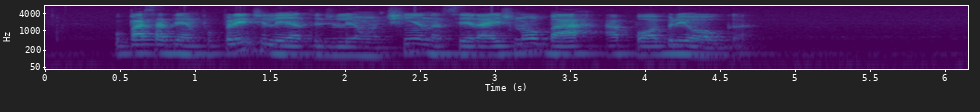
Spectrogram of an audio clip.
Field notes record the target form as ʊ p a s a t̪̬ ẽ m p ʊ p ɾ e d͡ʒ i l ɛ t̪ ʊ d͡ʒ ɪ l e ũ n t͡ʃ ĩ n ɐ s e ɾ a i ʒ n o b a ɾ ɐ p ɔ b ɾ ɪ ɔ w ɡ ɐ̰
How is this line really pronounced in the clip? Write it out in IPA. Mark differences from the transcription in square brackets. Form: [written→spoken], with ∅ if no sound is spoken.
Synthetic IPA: ʊ p a s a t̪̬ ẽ m p ʊ p ɾ e d͡ʒ i l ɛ t̪ ʊ d͡ʒ ɪ l e [ũ→õ] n t͡ʃ ĩ n ɐ s e ɾ a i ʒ n o b a ɾ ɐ p ɔ b ɾ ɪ ɔ w ɡ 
